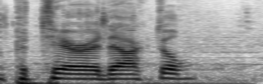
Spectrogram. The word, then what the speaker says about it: pterodactyl: hear a pterodactyl urinating the p is silent I'm sorry a pterodactyl so he this is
